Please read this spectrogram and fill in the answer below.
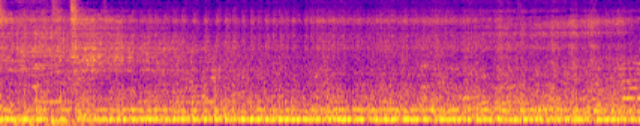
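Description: Live rock drum-kit solo: fast, dense rolls across the snare and drums, over a steady low held tone.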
